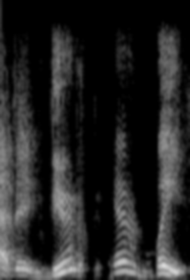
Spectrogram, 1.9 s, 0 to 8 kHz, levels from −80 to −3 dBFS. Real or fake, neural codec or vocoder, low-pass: fake; codec, 16 kHz, 1 kbps, X-Codec, HuBERT features, trained on general audio; 7.2 kHz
